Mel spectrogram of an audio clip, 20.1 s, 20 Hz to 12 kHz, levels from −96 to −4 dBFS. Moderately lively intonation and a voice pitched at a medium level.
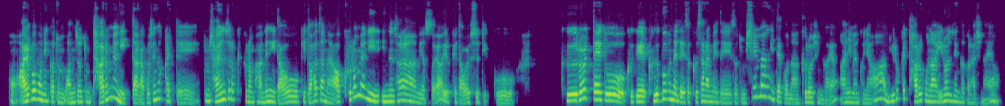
No: wide, 6.1 semitones; medium, 175 Hz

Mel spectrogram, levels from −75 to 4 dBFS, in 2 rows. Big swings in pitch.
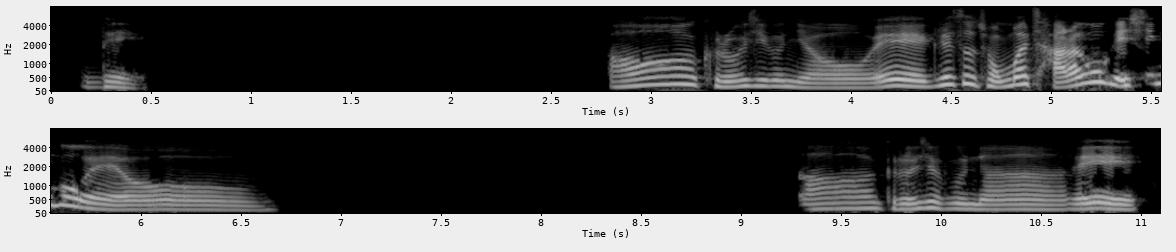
No: average, 5.0 semitones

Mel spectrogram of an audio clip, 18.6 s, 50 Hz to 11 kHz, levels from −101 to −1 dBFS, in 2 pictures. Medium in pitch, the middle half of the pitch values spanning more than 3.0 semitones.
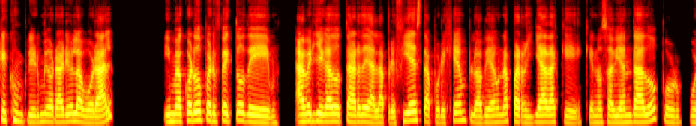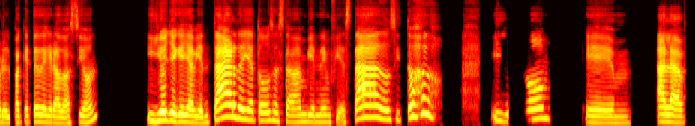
Yes: medium, 180 Hz; average, 3.8 semitones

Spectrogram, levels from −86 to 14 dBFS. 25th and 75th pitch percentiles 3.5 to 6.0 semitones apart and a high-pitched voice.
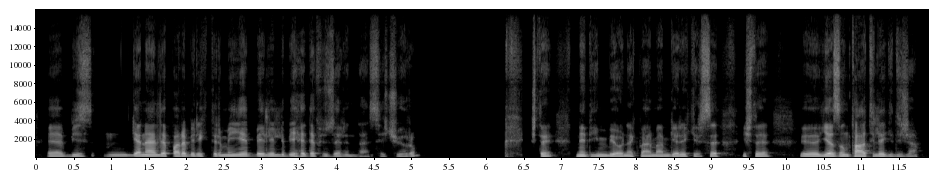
No: average, 3.9 semitones; low, 130 Hz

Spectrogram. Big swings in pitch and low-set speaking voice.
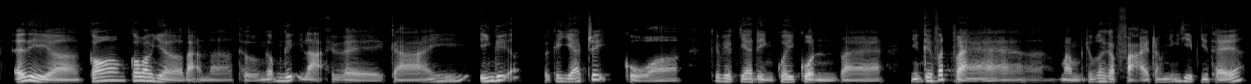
Yes: wide, 6.5 semitones; low, 115 Hz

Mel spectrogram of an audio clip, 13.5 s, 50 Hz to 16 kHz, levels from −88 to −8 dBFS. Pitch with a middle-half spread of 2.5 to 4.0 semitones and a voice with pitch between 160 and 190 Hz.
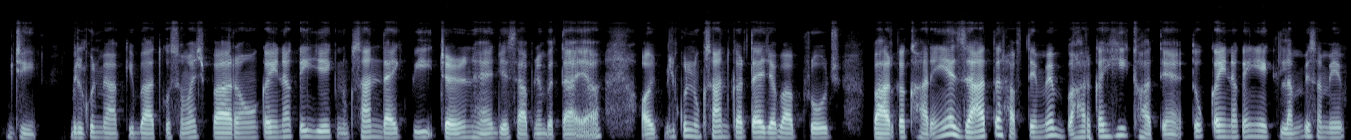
No: average, 3.1 semitones; low, 130 Hz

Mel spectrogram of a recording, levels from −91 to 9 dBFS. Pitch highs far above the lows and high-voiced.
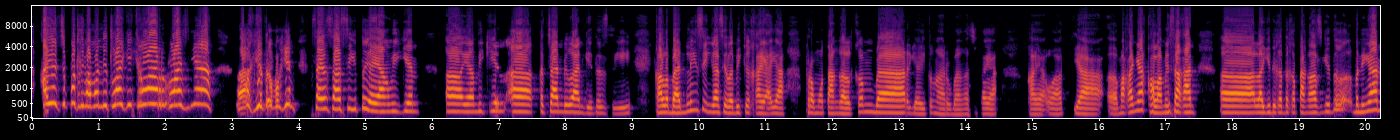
Yes: wide, 6.0 semitones; high, 220 Hz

